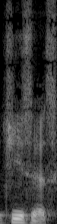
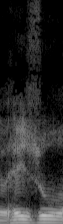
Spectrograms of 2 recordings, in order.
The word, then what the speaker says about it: Jesus: 佢不過佢讀出嚟叫 Jesus 啊嘛，個 J 讀咗個 H 音啊，但係 Jesus 咧就更加似耶穌基督原本嗰個發音啊，耶穌基督希臘文嘅發音就 Jesus 就係叫做 Jesus 啊，係 Jesus 啊。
